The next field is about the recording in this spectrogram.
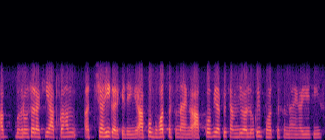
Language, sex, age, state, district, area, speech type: Hindi, female, 18-30, Madhya Pradesh, Betul, rural, conversation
